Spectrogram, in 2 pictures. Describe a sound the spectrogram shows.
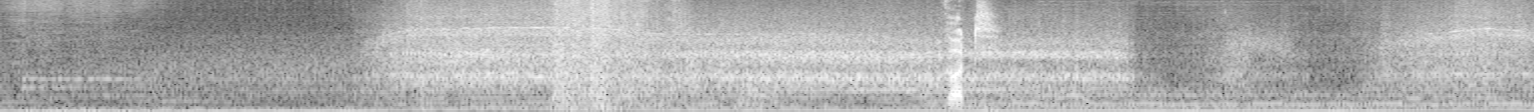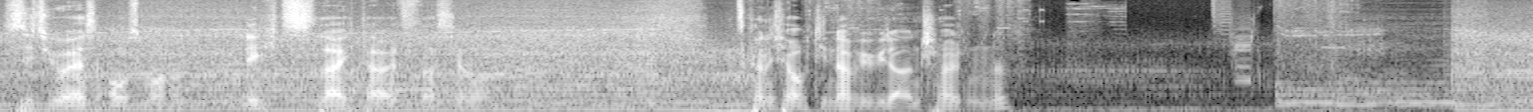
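A car engine roars as the car drives.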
